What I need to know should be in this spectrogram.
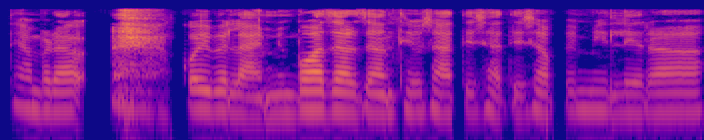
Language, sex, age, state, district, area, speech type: Nepali, female, 45-60, West Bengal, Darjeeling, rural, spontaneous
